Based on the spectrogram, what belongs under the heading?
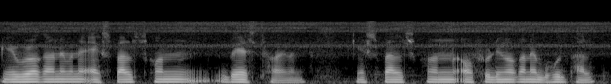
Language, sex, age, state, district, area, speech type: Assamese, male, 18-30, Assam, Lakhimpur, rural, spontaneous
